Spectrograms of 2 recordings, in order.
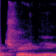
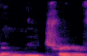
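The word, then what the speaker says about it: TradeDay: saying it wrong too it looks like this is like an elite Trader funding account right because it starts with El but it's not it's trade day is this going to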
